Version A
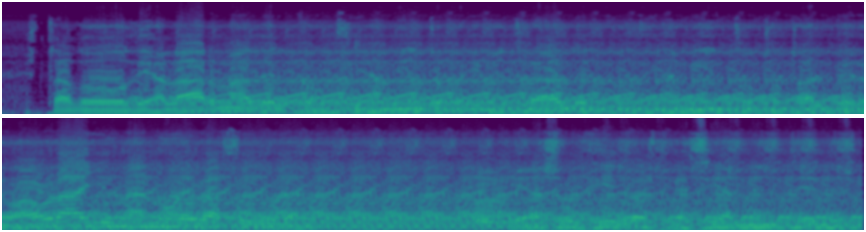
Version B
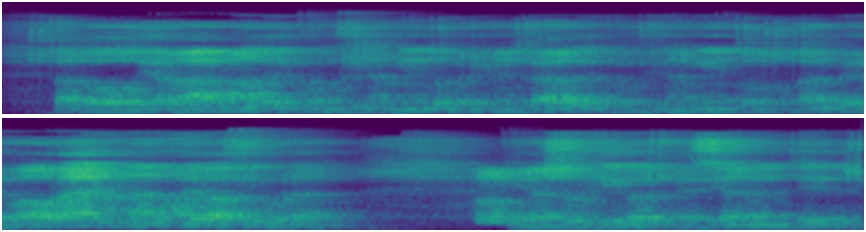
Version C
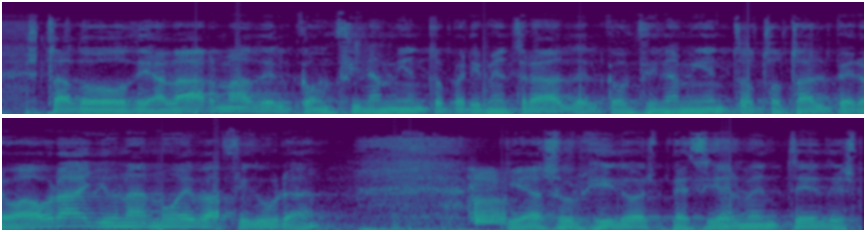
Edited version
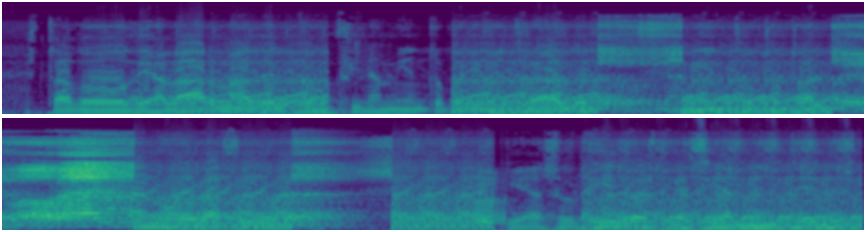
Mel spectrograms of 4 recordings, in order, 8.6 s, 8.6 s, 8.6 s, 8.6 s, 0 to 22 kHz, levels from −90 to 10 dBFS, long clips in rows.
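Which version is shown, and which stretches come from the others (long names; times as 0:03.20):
A
0:01.64–0:02.26: punch in from C
0:02.99–0:03.41: punch in from B
0:04.16–0:04.98: punch in from B
0:05.77–0:06.27: punch in from B
0:06.78–0:07.22: punch in from C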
